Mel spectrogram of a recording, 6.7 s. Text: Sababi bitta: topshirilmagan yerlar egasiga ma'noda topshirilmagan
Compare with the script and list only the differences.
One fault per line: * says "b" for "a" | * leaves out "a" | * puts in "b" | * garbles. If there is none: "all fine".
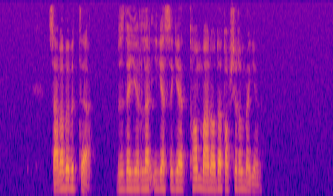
* says "bizda" for "topshirilmagan"
* puts in "tom"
